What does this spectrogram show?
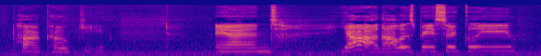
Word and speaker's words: pucokie: And I kind of combined it into a word and I pronounced it pucokie. So that's the phonetic spelling, is pucokie.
